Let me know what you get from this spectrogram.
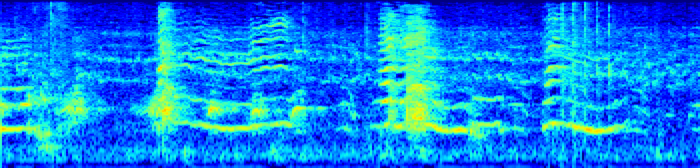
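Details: A French Bulldog gives high, wavering whines in three bursts, each rising then sliding down, on meeting a new doggie-bag toy, perhaps scared or perhaps excited.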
